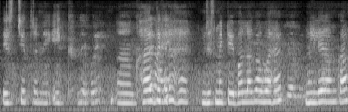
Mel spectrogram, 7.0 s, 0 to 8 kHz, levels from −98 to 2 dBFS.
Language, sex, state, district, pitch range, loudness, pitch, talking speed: Hindi, female, Bihar, West Champaran, 265-295 Hz, -16 LUFS, 280 Hz, 135 wpm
